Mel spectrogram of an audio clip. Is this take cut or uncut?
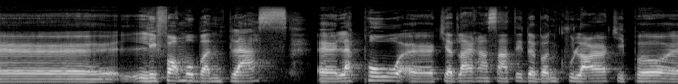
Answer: uncut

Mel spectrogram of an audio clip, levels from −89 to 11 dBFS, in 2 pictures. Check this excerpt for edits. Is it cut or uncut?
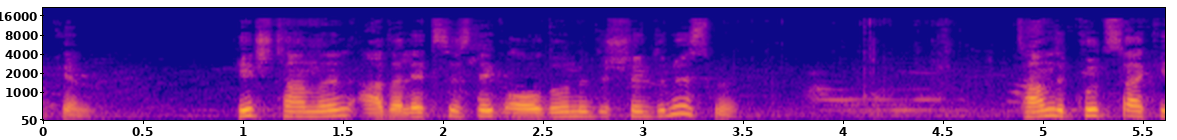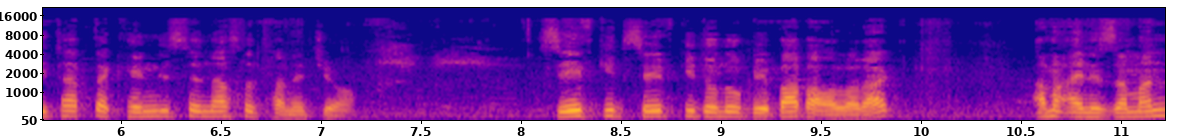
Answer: cut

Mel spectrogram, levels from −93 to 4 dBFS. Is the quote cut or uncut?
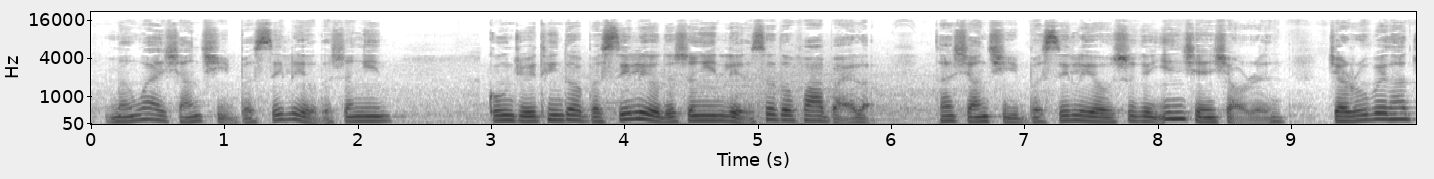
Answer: cut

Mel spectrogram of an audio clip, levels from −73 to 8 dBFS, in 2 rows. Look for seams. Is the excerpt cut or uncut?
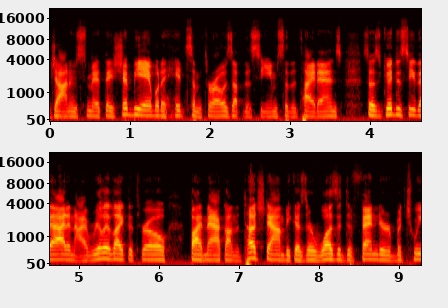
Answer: uncut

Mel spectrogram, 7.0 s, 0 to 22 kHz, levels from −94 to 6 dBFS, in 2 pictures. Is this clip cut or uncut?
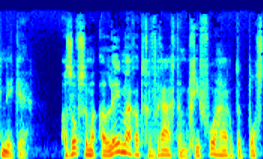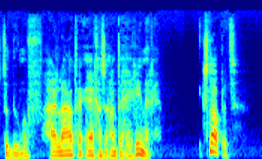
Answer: cut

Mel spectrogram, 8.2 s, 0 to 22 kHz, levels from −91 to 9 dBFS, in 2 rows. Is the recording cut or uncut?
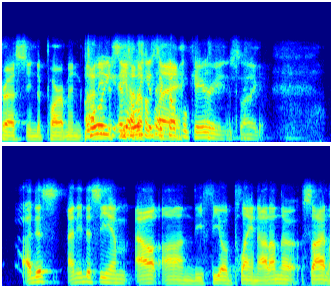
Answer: cut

